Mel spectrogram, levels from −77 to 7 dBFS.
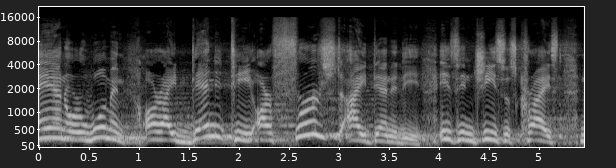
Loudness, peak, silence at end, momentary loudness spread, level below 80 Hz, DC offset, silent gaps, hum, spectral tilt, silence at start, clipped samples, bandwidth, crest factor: -17 LUFS; -4 dBFS; 0 s; 4 LU; -58 dBFS; under 0.1%; none; none; -4 dB/octave; 0 s; under 0.1%; 16.5 kHz; 14 dB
